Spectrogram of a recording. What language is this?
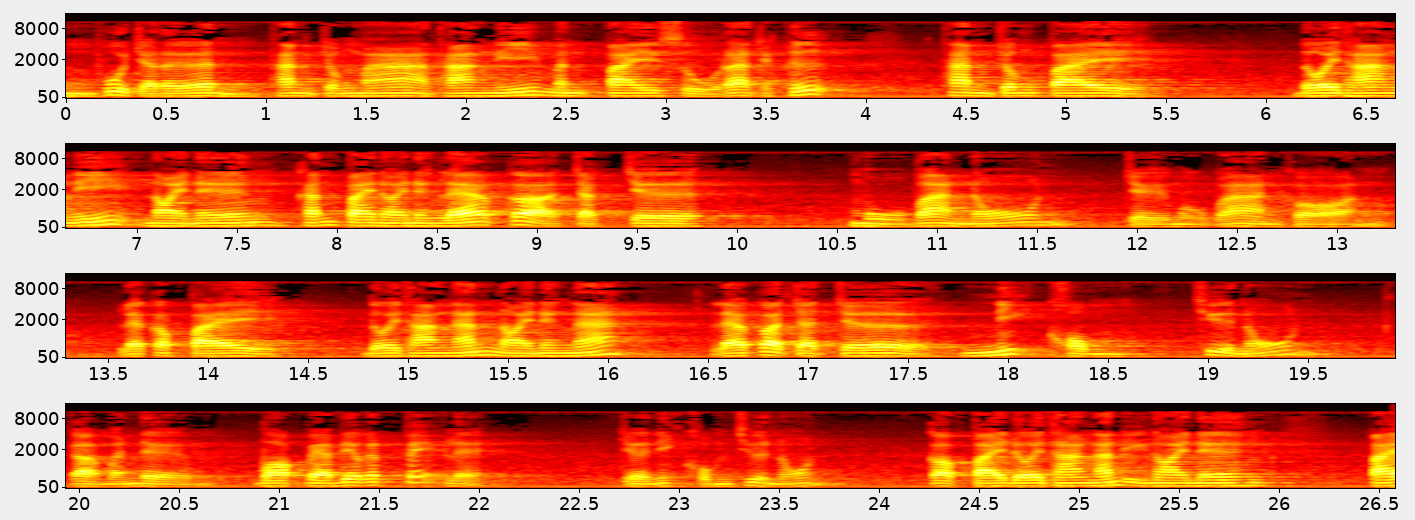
Thai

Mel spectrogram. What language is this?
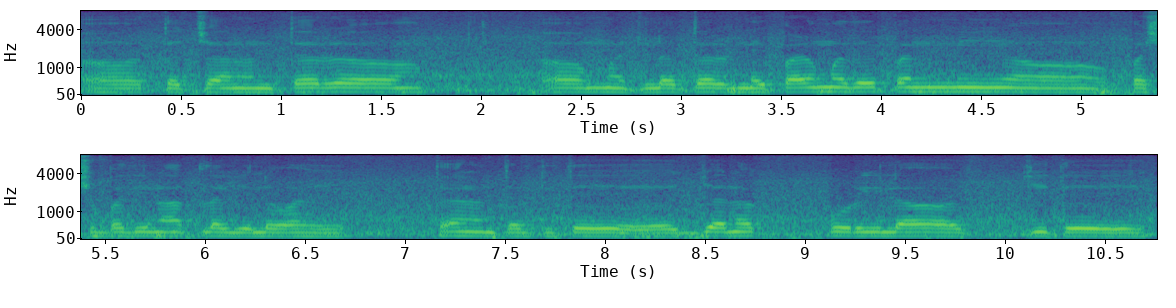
Marathi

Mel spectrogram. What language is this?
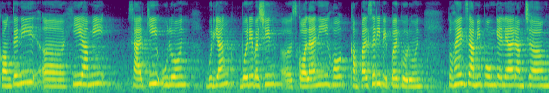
Konkani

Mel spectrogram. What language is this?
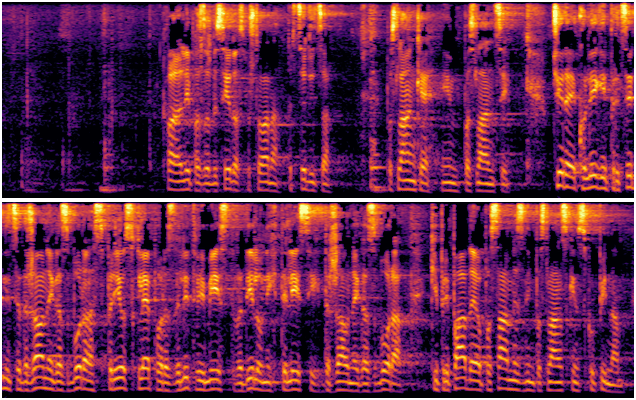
Slovenian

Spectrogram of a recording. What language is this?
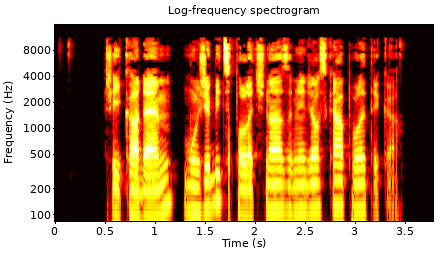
Czech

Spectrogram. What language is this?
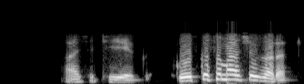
Kashmiri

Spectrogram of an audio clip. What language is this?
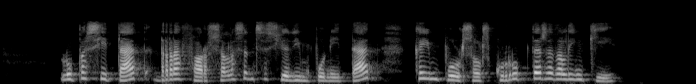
Catalan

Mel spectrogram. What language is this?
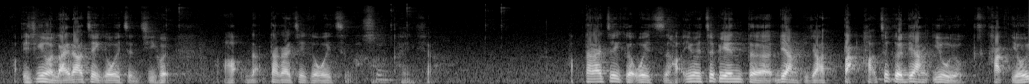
Chinese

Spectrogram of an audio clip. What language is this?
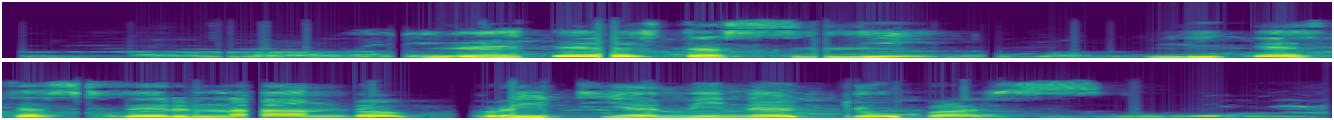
Esperanto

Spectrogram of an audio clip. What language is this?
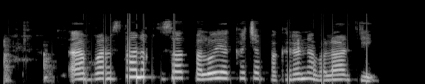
Pashto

